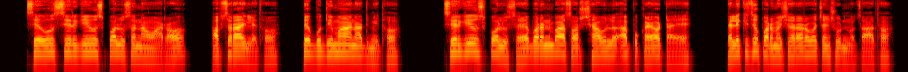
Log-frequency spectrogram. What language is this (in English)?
Mahasu Pahari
